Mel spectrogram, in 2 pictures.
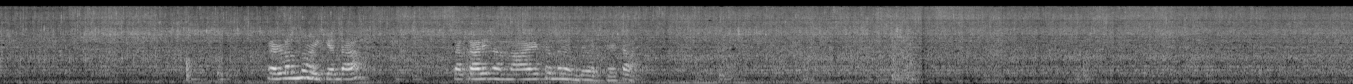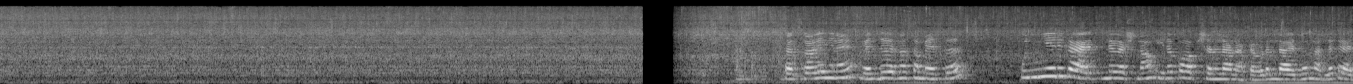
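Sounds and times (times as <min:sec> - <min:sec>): vegetables sizzling in oil: 0:00.0 - 0:27.0.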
